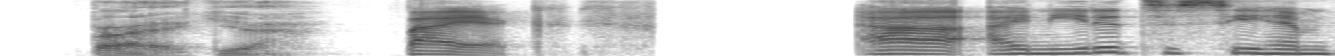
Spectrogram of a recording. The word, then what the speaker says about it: Bayek: He says, Origins is the only Assassin's Creed I have done to completion due to your performance as I keep mispronouncing this. Bayek, yeah. Bayek.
